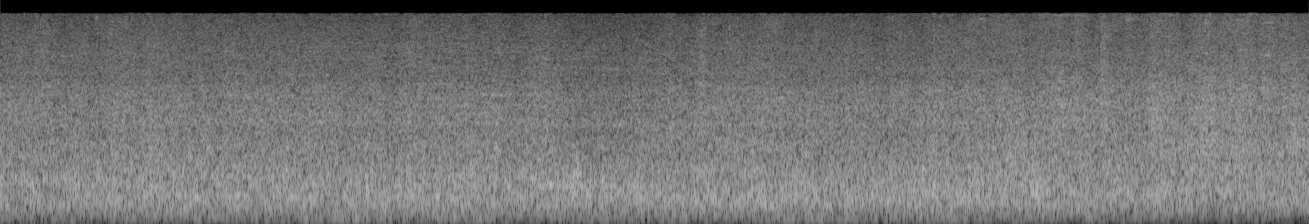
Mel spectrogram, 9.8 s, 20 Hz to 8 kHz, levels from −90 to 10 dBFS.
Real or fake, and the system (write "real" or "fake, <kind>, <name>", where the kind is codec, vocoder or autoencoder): real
